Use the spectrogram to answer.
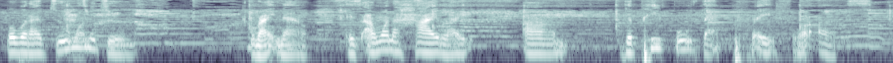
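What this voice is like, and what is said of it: Strained, sore-sounding voice. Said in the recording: “I know you guys hear my voice. I, it sounds like I'm struggling a bit ... my voice is a little bit on the sore side”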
